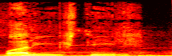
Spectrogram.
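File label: "balitxily", Teotitlán del Valle Zapotec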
